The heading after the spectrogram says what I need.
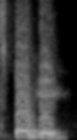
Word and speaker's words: storge: The first one is storge, and it's spelled S-T-O-R-G-E, and it means natural affection.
